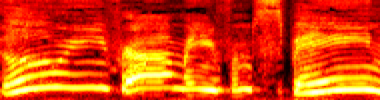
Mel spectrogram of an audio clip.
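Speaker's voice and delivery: put-on very high falsetto girl voice; put-on high girly voice, asking eagerly; mock party girl. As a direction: imitate a curious girl in squeaky falsetto. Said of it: "this girl thought".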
